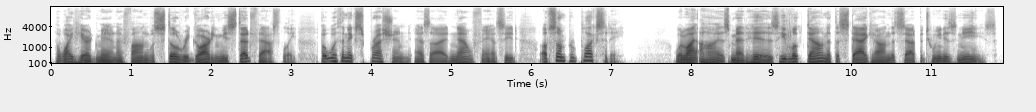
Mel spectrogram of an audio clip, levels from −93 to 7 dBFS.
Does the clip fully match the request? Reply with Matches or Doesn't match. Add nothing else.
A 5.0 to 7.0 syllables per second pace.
Matches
